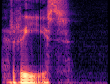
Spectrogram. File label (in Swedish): "Ris" "Riisi"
